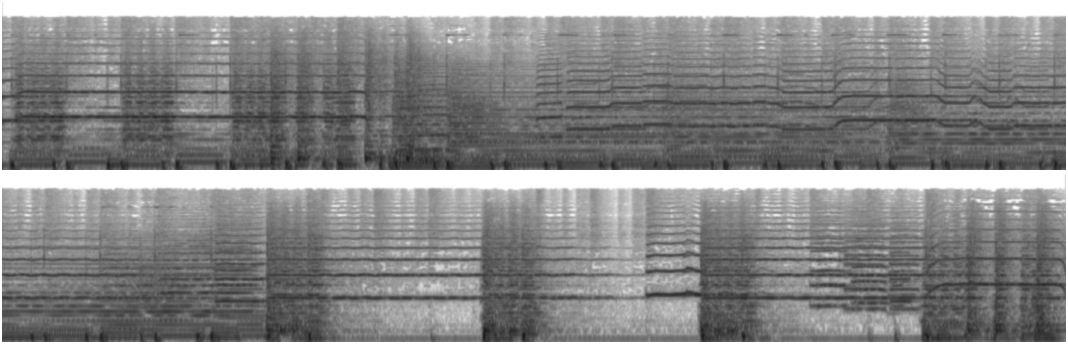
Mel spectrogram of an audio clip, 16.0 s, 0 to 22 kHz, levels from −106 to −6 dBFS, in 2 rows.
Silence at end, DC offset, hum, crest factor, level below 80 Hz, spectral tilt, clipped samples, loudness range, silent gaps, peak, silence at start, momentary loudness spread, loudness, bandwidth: 0 s; under 0.1%; none; 18 dB; -34 dBFS; -3.5 dB/octave; under 0.1%; 3 LU; none; -6 dBFS; 0 s; 6 LU; -22 LUFS; 16 kHz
